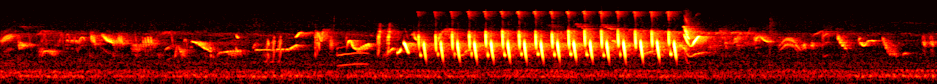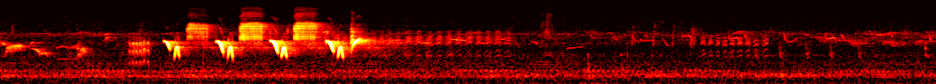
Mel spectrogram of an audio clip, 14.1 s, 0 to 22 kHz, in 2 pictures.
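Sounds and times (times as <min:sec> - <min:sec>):
Common nightingale singing: 0:00.0 - 0:14.0.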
